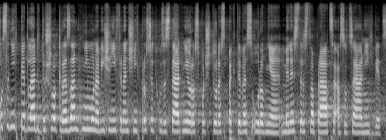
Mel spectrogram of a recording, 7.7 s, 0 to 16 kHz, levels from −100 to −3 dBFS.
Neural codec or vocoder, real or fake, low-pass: autoencoder, 48 kHz, 128 numbers a frame, DAC-VAE, trained on Japanese speech; fake; 14.4 kHz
